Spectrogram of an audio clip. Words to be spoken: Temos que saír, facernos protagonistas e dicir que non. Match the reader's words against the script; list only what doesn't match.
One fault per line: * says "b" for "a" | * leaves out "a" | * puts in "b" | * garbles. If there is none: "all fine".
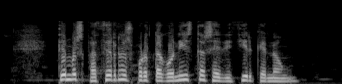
* leaves out "que saír"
